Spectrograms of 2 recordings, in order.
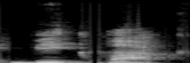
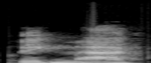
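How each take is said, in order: First: It is said with a Bulgarian accent. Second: It is said with an American English accent. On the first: Locals understand what is meant. The speaker calls it right. "I have to say Big Mac because otherwise they don't know what that means" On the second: Locals would not understand it. The speaker calls it wrong. "I'm not gonna say"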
